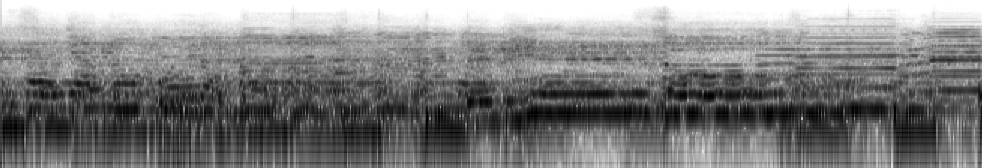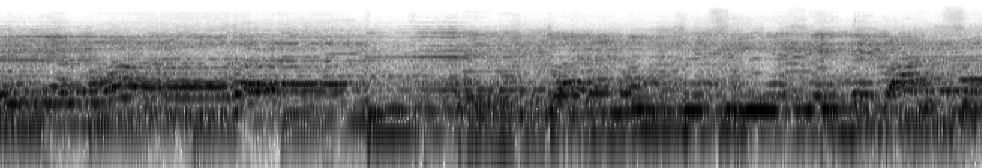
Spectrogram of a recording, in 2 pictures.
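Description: A chamamé song played live on button accordion, its melody moving in steps and glides, with a young male voice singing over it.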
